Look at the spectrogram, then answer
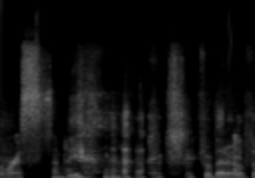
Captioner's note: laughter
